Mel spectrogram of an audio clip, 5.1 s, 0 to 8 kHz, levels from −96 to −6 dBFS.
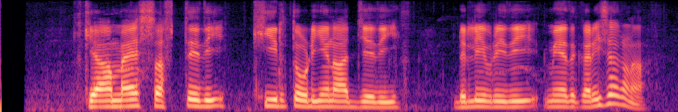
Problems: none marked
